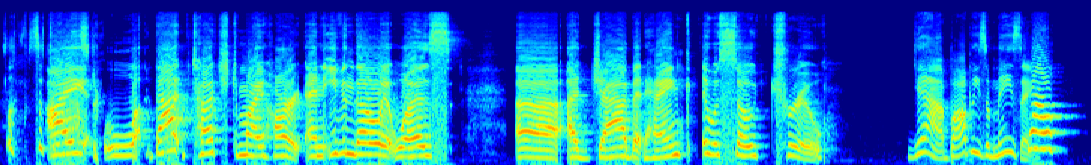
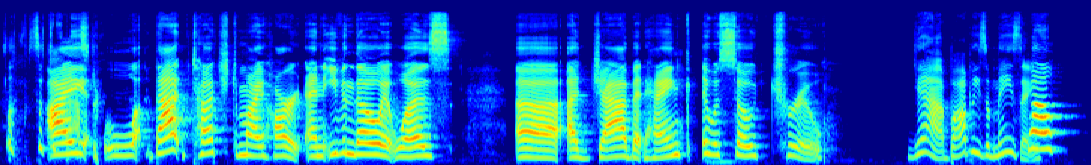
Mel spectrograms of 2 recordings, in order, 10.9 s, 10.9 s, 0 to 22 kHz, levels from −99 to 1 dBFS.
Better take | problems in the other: second | distortion; heavy; 7 dB below the speech

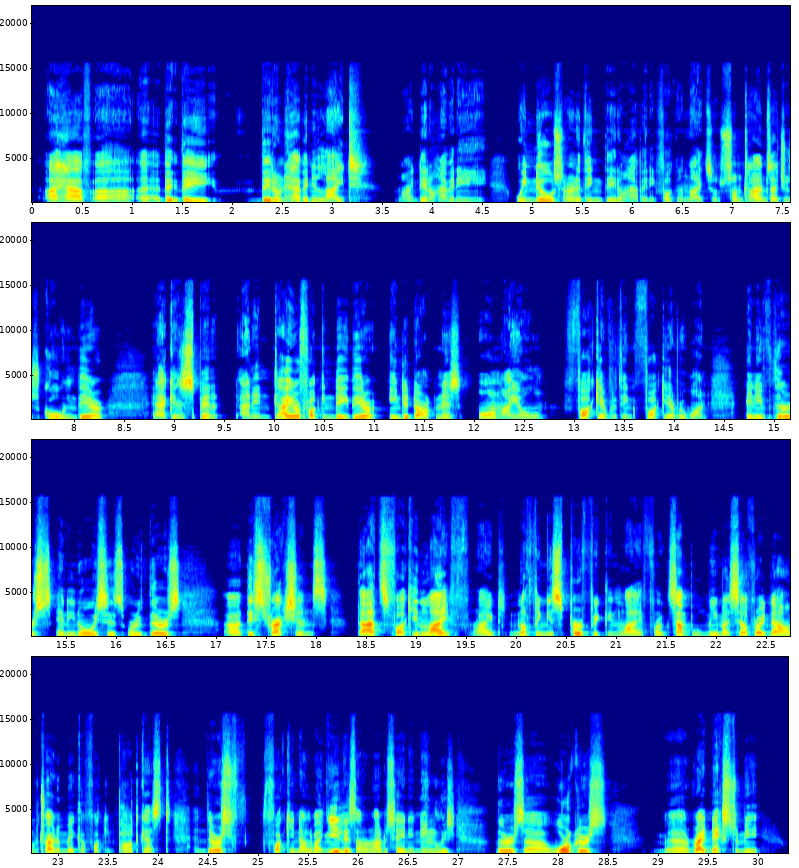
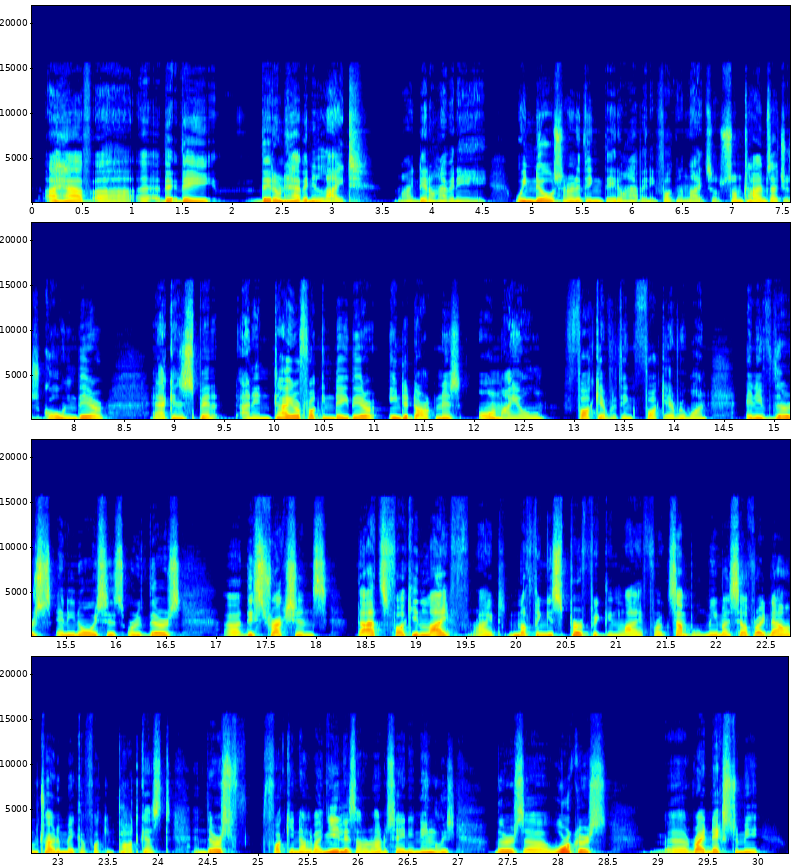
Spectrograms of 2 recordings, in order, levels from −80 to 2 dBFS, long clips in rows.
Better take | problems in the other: second | thin; very; fading below 300 Hz

